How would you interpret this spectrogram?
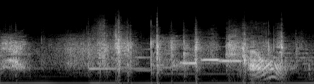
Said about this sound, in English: Okay, I'm just shuffling the cards now. Yes, okay. Okay, so I'm cutting the cards now.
